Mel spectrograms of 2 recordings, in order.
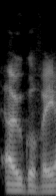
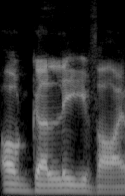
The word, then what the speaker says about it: Ogilvie: think he's ex-chilling and his name connor ogilvie yeah ogilvy i was pronouncing it as olga levi or something in the in the green room and you were laughing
